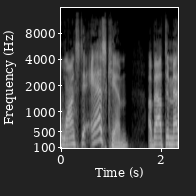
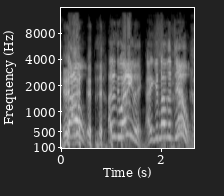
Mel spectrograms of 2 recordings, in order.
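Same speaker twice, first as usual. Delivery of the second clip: much higher, louder frantic protest; panicked denial; 8 dB louder than usual. Pretend. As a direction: plead innocence in a panic. Mock panicked denial at meeting.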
